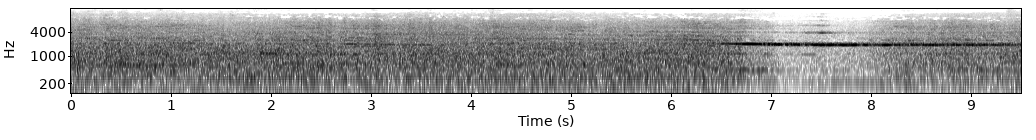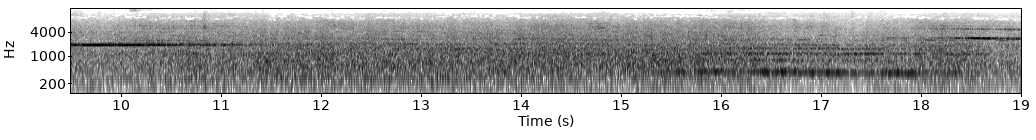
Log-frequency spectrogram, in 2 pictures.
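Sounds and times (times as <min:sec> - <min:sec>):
freight train rolling past: 0:00.0 - 0:19.0
train wheels squealing: 0:06.2 - 0:11.5, 0:16.3 - 0:19.0.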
